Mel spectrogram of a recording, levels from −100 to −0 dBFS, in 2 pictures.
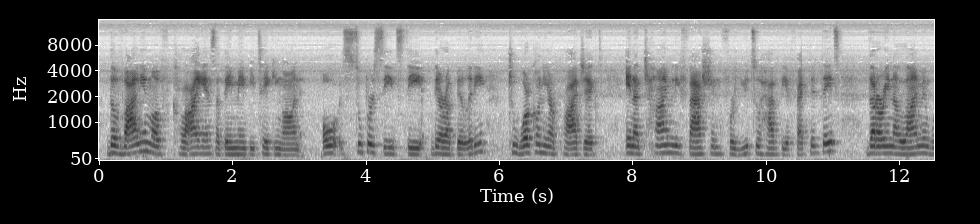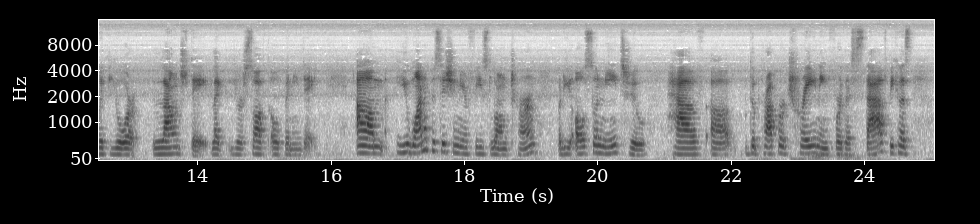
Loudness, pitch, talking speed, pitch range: -27 LUFS, 170 Hz, 160 wpm, 160-190 Hz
